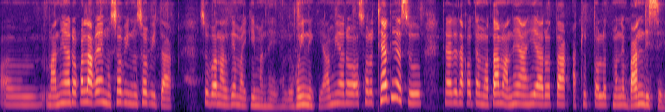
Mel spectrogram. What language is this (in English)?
Assamese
